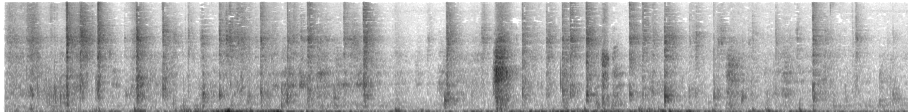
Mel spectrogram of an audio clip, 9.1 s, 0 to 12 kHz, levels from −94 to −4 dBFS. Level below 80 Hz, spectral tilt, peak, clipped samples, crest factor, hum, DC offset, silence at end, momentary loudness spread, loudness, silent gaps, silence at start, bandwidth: -40 dBFS; -1 dB/octave; -2 dBFS; under 0.1%; 30 dB; none; under 0.1%; 0 s; 18 LU; -30 LUFS; none; 0.05 s; 11.5 kHz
